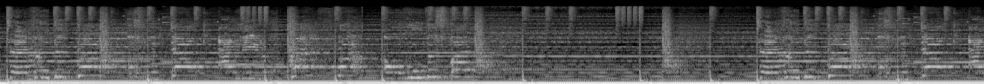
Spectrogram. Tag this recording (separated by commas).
Music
